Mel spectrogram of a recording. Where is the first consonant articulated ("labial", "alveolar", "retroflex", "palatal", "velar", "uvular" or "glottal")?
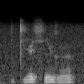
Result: alveolar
